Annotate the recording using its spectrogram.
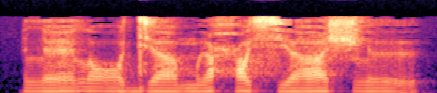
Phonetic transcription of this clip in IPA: l ɛ l ɔː dʲ aː m ɘ ħ ɒ sʲ aː ʃ l ɘ

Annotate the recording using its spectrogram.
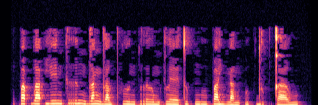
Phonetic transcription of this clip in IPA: p a˦˥ p̚ w a˥˩ ʔ j eː˥˩ n k r ɯ˥˩ ŋ d a˥˩ ŋ d a˨˩ w pʰ l u˨˩ n p r ɤː˨˩ m k l ɛː˨˩ t u˨˩ k̚ ŋ uː˩˦ p a˧ j ŋ a˨˩ n ʔ u˨˩ k̚ d u˨˩ k̚ t a˩˦ w

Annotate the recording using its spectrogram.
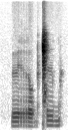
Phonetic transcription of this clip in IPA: ʉ˨ r o˨ b ǁ ɨ˦ b

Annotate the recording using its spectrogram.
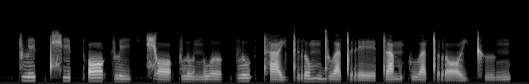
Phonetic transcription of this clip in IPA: k l i˦˥ t̚ t͡ɕʰ i˥˩ t̚ ʔ ɔː˥˩ k l iː˨˩ k̚ t͡ɕ ɔː˩˦ k l u˩˦ n w ɤː˨˩ k̚ p l u˥˩ ʔ tʰ a˨˩ j t r o˥˩ m d u˧ a̯ t r eː˩˦ t a˥˩ m k u˧ a̯ t r ɔː˨˩ j kʰ ɯ˦˥ ŋ

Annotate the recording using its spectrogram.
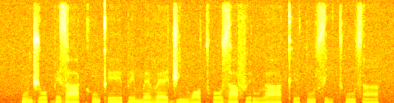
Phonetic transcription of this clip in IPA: p ũ˨ d͡ʒ oː˨ b e˦ z aː˨ kʰ ũ˦ kʼ eː˦ p e˦ m ɛ˨ β ɛ˦˨ d͡ʒ ĩ˨ β ɔ˦ tʰ o˦ z a˦ f ɪ˦ ɾ u˦ l aː˦ kʼ ɪ˦ t ũ˦ s i˦ tʰ ũ˦ s ã˦

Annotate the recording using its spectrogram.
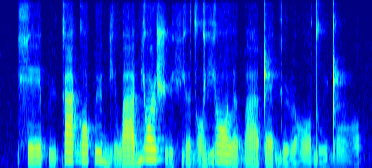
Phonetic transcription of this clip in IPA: x eː˧ p y˩ k a˥ ɡ ɔ˥ p y˥ bʲ e˩ w aː˧ bʲ ɔː˥ ɭ ʃ y˩ fʲ əː˧ d ɔ˩ vʲ ɔː˥ l ə˧ b aː˧ ʈ ɛ˧ ɡ y˩ ɭ ɔː˩ d u˩ j ɖ ɔː˩

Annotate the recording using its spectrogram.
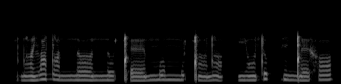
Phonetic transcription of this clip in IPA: dˤ æ̃ ʎ u dˤ ɑ nː ʌː nː ʊː ǃʼ ɛː mː ʊː mː u ǃ ɔ̃ dˤ ɛ̃ | j ɔ̃ t ʊ kː ĩ ŋ͡ǃ ɛ x ɒ

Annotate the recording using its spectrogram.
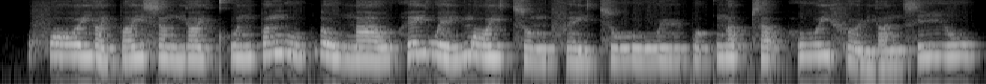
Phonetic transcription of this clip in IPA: f ɔː˧ j ɐ˨˩ j p ɐ˧ j s ɐ˨ ŋ j ɐ˨ j kʷʰ ɐ˧ n p ɐ˥ ŋ uː˨˥ k̚ l o˨ w n̪ aː˨ w h e˥ j w e˨˥ j m ɔː˧ j t͡s ʊ˨ ŋ f e˨˩ j t͡s uː˨ w yː˨ p ʊ˨˥ k̚ n̪ ɐ˥ p̚ s ɐ˨ p̚ h uː˥ j f ɵ˨˩ ɥ j ɐ˨ n s iː˥ w

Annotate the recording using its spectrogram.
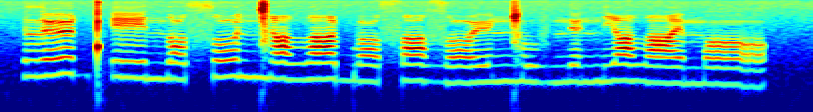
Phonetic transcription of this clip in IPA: l œ ǃʼ eː n ø sˤ y ŋ͡ǀ i ðˤ i b o sˤ i zˤ øː ŋ͡ǀ u v n ø n i ðˤ ɛː m ɔ

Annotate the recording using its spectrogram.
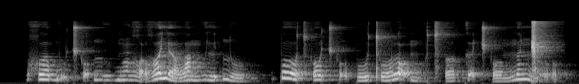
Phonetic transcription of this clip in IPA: χʷ ɤ˧ b ṵ˩˥ t͡ʃʼ o̰˧ ʎ ṳ˧ b ũ˧ ʁʷ ə̰˩ ʁʷ ɤ˥ lʲ ɤ˩ lˠ ə˥˩ m ṳ˥˩ lʲ o̰˥ ʎ u˩ | p o˥˩ t͡sʼ o˧ t͡ʃʼ o̰˩ p u˩˥ tʼ u˩˥ lˠ o̰˥˩ m ṳ˩ t͡sʼ ɤ˩˥ k ə̰˥ t͡ʃʼ o˩ ŋ ə˥ ŋ͡ǁ o̰˩

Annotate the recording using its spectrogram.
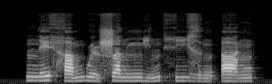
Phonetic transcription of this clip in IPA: n e˧˥ h a˨˩˦ m w ɨ˨˩˨ ʂ a˧ n ɲ i˨˩˦ n h i˧ ɣ ə˨˩ ŋ ʔ a˧ ŋ

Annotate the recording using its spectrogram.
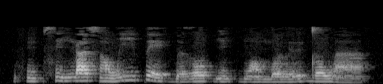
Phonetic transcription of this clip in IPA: f ũ˨ p s ĩ˧ ŋ a˦ s ɔ̃˨ w iː˦ p eː˨ ɡ͡b ə˨ ɣ o˧ ɓ ĩ˨ t b ɔ̃˨ m o˨ l ɨ˨˦ d o˦ w ã˨

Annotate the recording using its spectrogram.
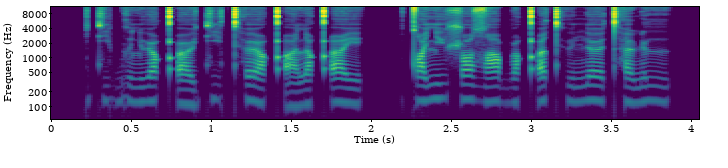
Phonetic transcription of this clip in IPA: tʲ œ˧ b ɯ˥˩ l ʉː˧ qʼ ʉː˩ tʲ e˥˩ t̪ʰ œː˥˩ qʼ a˩ l ɯ˧ qʼ e˥˧ | tˤ œ˨˥ lʲ ʉ˧˥˧ ʃ œ˧˥˧ zˤ a˧˥˧ b œ˧ qʼ ɯ˧˥˧ t̪ʰ ʉ˧ n̪ œː˥˧ t̪ʰ a˧ ɳ ɯ˥˧

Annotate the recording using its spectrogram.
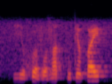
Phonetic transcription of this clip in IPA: ɦ i˨ χʷ ʌ˦˨ v u˨ zˤ ɛ˧ t͡sʼ u˧ t ĩ˧ qʷ e˦

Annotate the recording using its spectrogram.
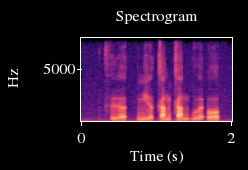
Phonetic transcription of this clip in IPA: t̪ʰ ɨ˨˩˨ ə̯ | ɲ i˨˩ ə̯ k a˧˥ n k a˨˩ n ɓ u˨˩˨ ə̯ ʔ o˧˥

